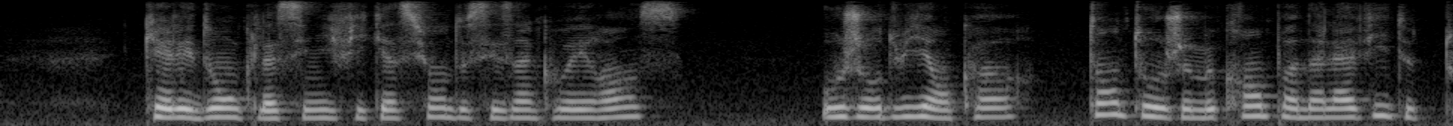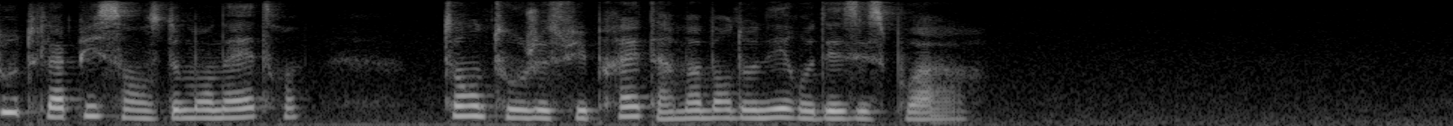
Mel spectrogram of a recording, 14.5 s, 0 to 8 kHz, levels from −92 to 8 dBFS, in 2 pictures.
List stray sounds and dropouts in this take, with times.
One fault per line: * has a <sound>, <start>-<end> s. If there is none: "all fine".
all fine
